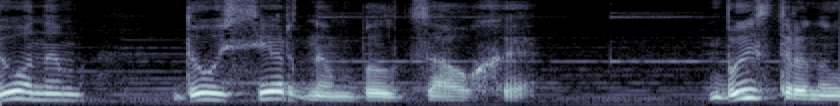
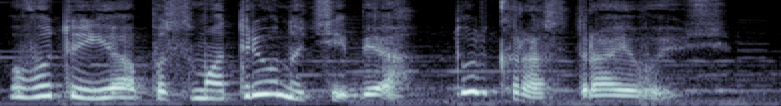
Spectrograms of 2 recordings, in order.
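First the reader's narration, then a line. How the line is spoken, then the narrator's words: Cheerful reply. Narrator (Russian): отвечает им Цзаохэ весело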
